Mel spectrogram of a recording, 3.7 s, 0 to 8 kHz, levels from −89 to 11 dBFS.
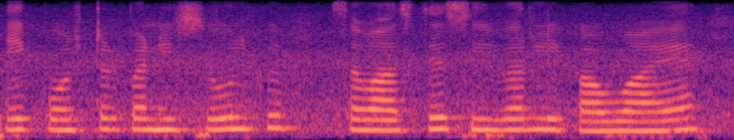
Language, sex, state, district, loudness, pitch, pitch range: Hindi, female, Uttar Pradesh, Shamli, -15 LUFS, 230 Hz, 220-240 Hz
